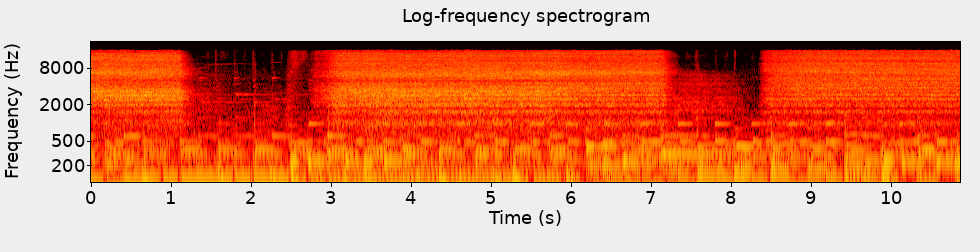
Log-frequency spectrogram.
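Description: Air blown by mouth into the valve of an inflatable beach ball: a breathy hiss lasting a few seconds per breath, broken twice by short pauses for breath. Background music plays with a repeating pattern of low notes.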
